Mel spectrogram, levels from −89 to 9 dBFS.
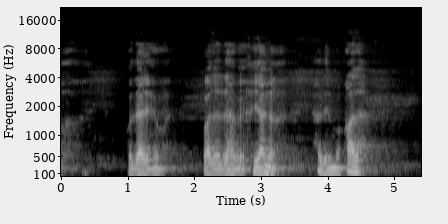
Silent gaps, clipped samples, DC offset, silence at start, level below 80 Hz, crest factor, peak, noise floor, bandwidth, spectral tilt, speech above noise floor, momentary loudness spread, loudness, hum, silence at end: none; under 0.1%; under 0.1%; 0 s; -72 dBFS; 18 dB; -8 dBFS; -62 dBFS; 9.8 kHz; -7 dB/octave; 37 dB; 18 LU; -26 LUFS; none; 0.65 s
